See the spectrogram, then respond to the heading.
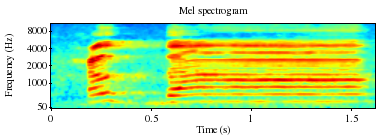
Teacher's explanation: You can see tanween, then jim is there from ikhfa letter, so tongue will be in the middle.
